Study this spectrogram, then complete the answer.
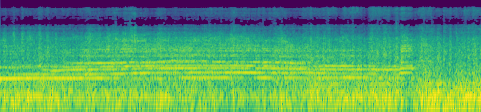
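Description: A steam locomotive whistle blows loudly.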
